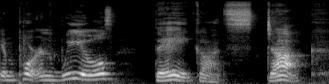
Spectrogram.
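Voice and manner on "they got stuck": ordinary delivery, nothing marked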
